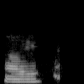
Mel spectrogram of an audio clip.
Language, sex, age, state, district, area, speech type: Telugu, male, 45-60, Andhra Pradesh, East Godavari, urban, conversation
